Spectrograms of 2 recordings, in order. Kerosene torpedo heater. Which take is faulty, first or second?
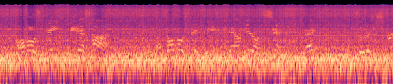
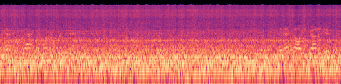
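first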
